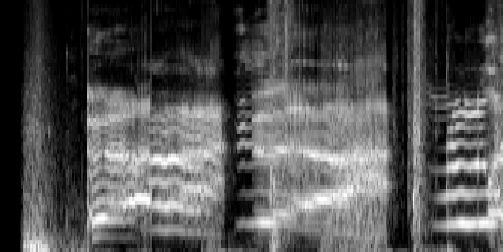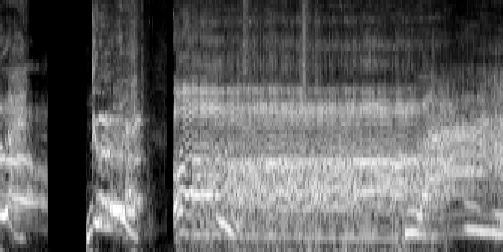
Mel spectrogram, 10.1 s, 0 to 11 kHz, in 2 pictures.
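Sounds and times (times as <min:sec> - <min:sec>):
person groaning: 0:04.6 - 0:10.0.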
